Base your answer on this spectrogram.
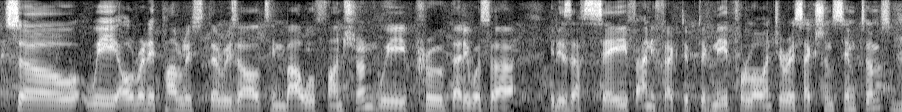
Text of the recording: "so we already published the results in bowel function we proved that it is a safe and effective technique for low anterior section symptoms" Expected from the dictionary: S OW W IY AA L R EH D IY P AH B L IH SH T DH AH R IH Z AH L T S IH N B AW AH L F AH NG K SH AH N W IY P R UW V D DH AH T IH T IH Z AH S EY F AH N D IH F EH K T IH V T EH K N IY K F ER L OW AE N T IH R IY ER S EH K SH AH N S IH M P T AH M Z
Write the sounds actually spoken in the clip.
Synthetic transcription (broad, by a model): S OW W IY AA L R EH D IY P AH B L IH SH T DH AH R IH Z AH L T S IH N B AW AH L F AH NG K SH AH N W IY P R UW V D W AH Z IH T IH Z AH S EY F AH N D IH F EH K T IH V T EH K N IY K F ER L OW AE N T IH R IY S EH K SH AH N S IH M P T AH M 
